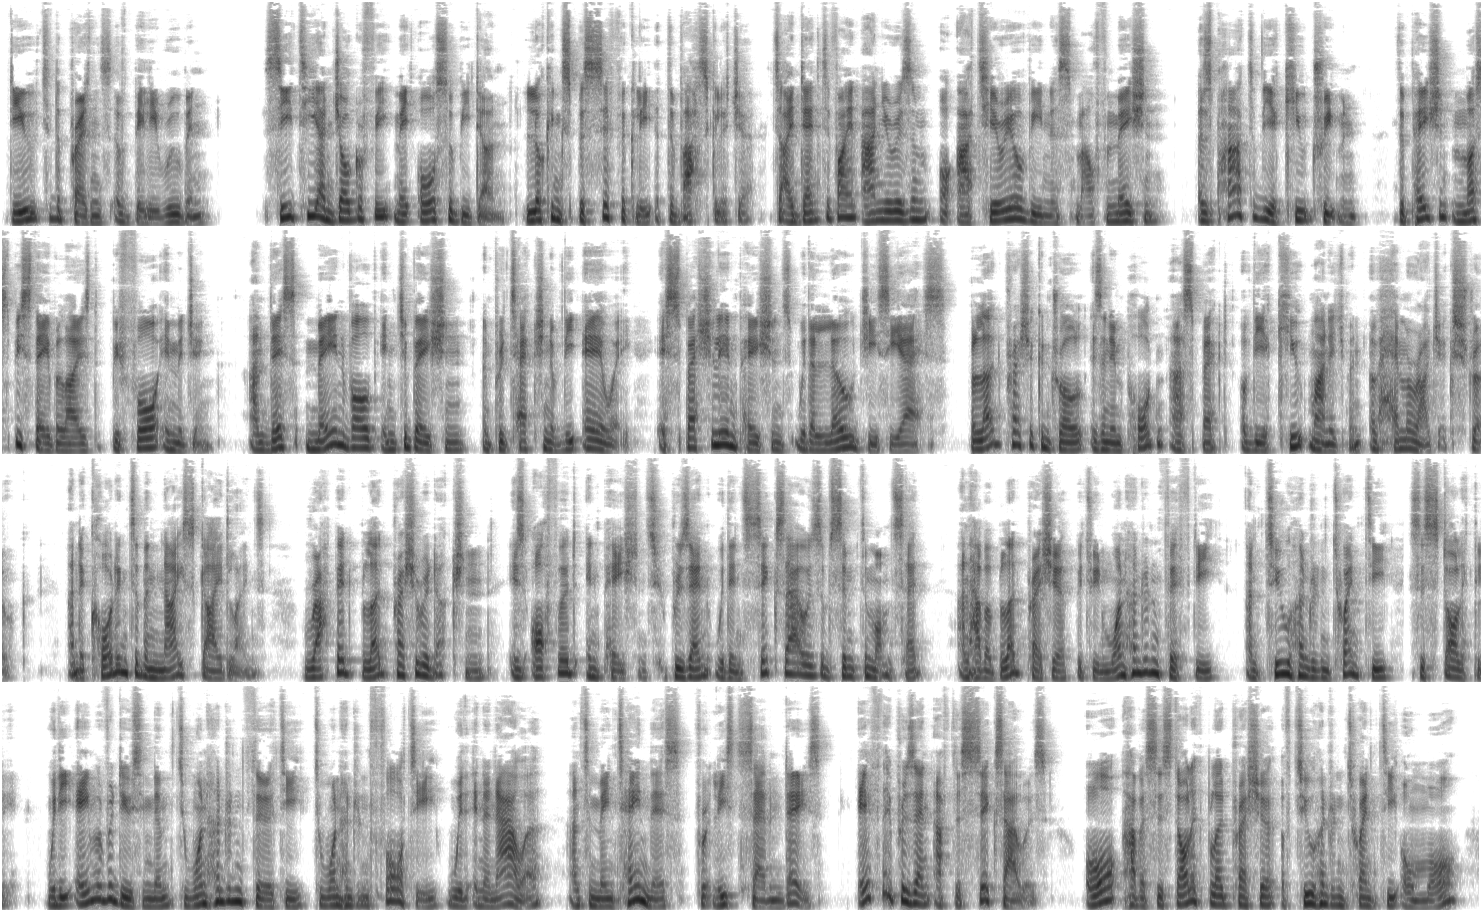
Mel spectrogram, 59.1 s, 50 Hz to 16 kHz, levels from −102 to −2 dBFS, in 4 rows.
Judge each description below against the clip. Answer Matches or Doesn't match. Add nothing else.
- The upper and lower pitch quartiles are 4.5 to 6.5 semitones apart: Matches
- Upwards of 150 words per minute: Doesn't match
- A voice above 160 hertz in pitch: Doesn't match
